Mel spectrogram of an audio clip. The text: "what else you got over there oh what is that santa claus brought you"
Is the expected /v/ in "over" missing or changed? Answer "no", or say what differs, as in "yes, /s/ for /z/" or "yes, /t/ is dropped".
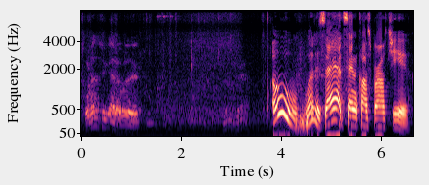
yes, /v/ is dropped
